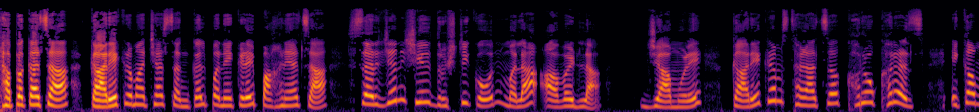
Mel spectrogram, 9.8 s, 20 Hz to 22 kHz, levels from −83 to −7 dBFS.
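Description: From 0.06 to 0.57 s the speech shows microphone overload. Peaks run about 6 dB past the converter's limit, so a small share of samples have flattened tops, giving the loudest syllables a harsh, crackly edge. The likely cause is input gain set too high for the converter. At 0.19 s, in the middle of that stretch, the microphone volume steps down by about 4 dB. Voice and background drop together in one abrupt move, likely the call software reacting to the clipping by lowering the device input level.

A second overload runs from 0.95 to 1.16 s, about 5 dB over, with roughly one sample in twenty clipped. The distortion is a gritty breakup on the peaks, likely from the same excessive input gain. At 1.2 s, just before "संकल्पनेकडे पाहण्याचा सर्जनशील दृष्टीकोन", the level steps down again, this time by about 7 dB. That is a drop in loudness right after the distorted peak, likely another automatic gain reduction. 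A last, slight step of about 1 dB comes at 3.24 s, between "संकल्पनेकडे पाहण्याचा" and "सर्जनशील दृष्टीकोन मला आवडला". It is likely a final trim by the same gain control.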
